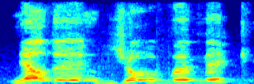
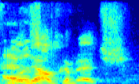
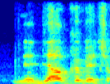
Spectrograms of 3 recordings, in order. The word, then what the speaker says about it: Nedeljkovic: I always say his name. Neldon Jovovic, the goalie. Do you know how to say his name? Alex Nedeljkovic. Nedeljkovic. Oh, very good, man.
